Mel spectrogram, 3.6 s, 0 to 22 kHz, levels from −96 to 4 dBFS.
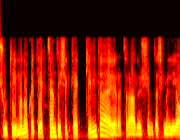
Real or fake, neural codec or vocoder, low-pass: real; none; 7.2 kHz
